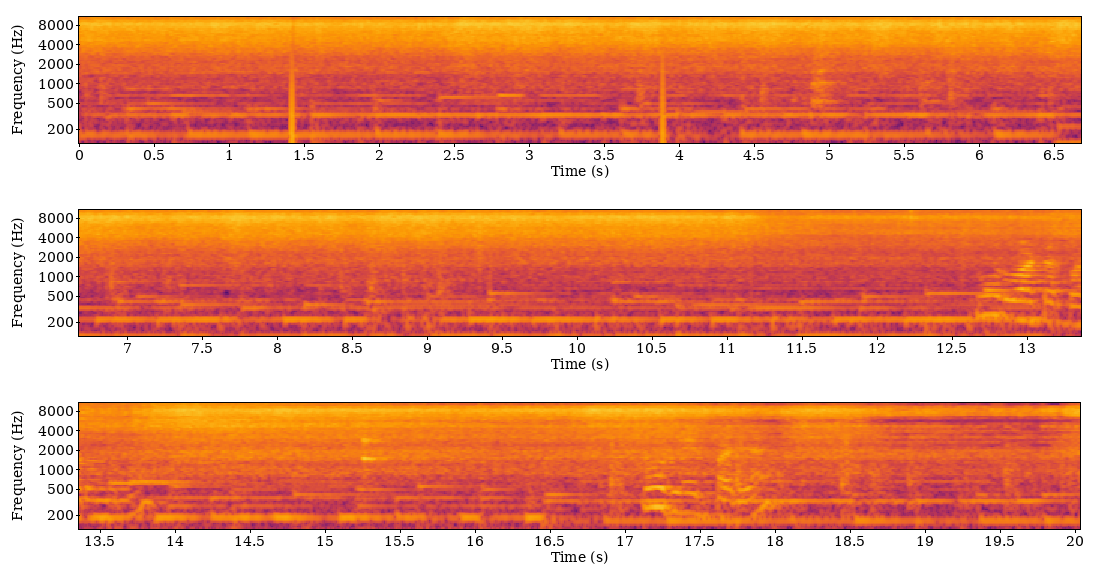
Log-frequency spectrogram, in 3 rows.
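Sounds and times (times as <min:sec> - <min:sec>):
vegetables sizzling in oil: 0:00.0 - 0:20.0.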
